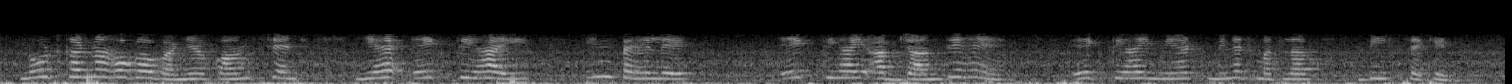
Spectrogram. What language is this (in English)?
Hindi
